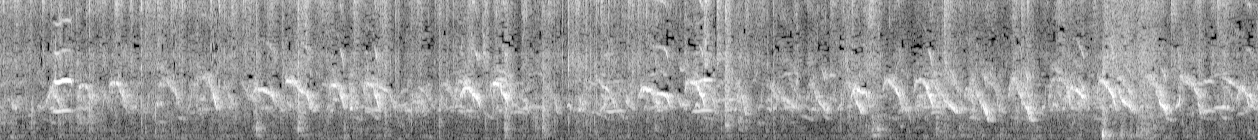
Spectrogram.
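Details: Quail chicks producing a steady stream of high, thin cheeps, several birds overlapping in quick succession, with occasional light knocks and handling sounds in the background.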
